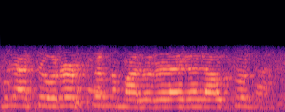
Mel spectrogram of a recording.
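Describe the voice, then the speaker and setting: An older woman complains in a whiny, repetitive way during casual family chat. Her voice sits high. It comes through a tinny phone-like recording in an echoey room with clear background noise. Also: flat delivery, normal speed.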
